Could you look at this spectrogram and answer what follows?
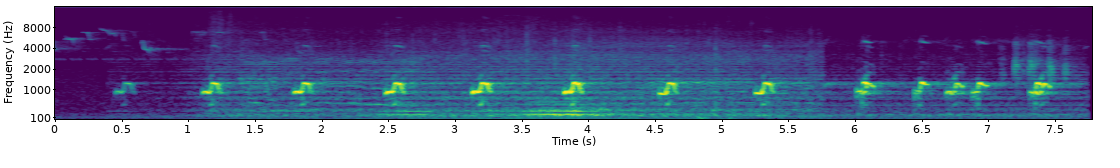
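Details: A male white-breasted waterhen in breeding season calls louder as mating nears, straining to attract a female: a loud, hooked mid-pitched note repeated about every two-thirds of a second, quickening at the end; faint high chirps from other birds.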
